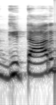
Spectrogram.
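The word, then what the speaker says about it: guitar: Guide में देखिए यू का उच्चारण नहीं हो रहा, और गिटार में भी आई का हो रहा है लेकिन यू का नहीं हो रहा।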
